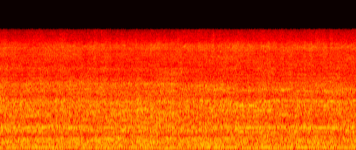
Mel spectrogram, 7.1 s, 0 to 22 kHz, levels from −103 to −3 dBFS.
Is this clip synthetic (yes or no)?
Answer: yes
